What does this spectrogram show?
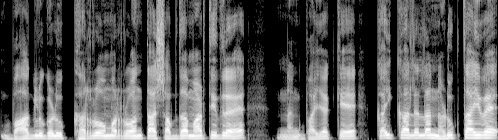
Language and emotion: Kannada, fearful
